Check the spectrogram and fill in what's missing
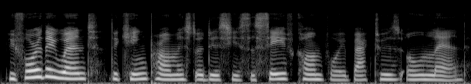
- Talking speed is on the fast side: No, average, 190 wpm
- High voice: Yes, high, 240 Hz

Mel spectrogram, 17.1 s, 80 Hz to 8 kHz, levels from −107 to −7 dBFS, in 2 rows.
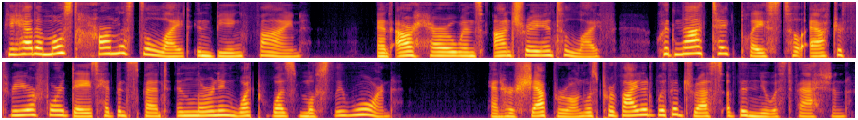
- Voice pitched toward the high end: Yes, high, 215 Hz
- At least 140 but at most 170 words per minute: Yes, average, 160 wpm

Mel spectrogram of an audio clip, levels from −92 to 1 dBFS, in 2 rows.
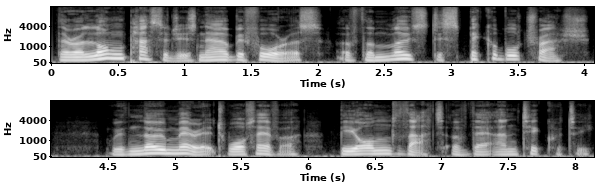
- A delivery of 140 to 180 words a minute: Yes, average, 155 wpm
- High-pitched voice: No, low, 135 Hz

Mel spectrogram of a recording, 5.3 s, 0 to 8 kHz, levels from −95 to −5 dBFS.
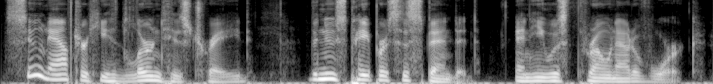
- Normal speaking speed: Yes, average, 190 wpm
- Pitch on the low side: Yes, low, 130 Hz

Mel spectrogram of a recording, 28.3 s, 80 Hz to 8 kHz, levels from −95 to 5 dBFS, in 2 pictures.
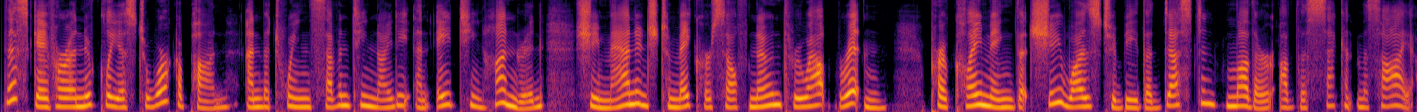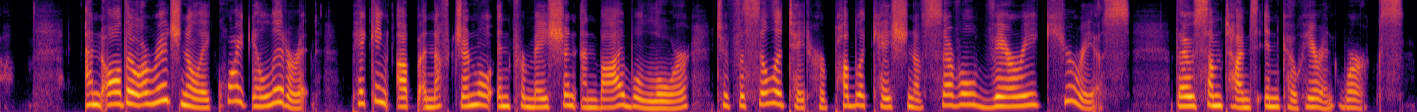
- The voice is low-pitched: No, high, 240 Hz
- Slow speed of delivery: Yes, slow, 130 wpm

